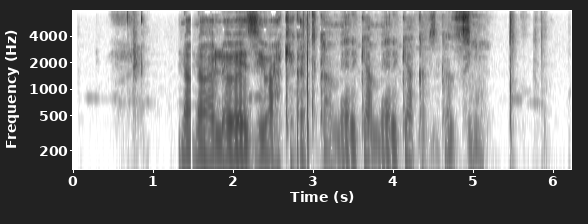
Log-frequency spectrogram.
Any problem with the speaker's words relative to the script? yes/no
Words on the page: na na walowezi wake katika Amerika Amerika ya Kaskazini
no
